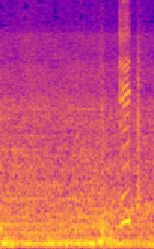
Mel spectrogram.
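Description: Steady low rumble of trucks and vehicles, with a short spoken word near the end.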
